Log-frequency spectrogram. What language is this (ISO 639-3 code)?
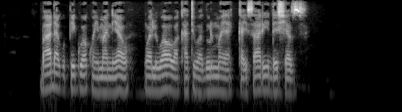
swa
